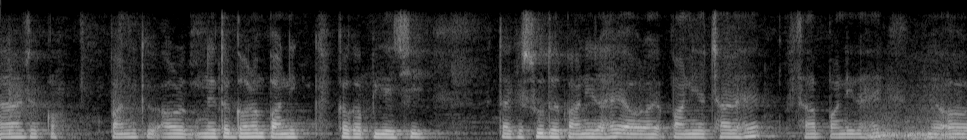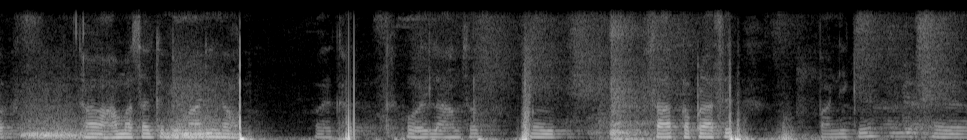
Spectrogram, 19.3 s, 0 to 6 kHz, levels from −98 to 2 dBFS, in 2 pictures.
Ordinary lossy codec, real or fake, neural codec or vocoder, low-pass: none; real; none; 5.4 kHz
